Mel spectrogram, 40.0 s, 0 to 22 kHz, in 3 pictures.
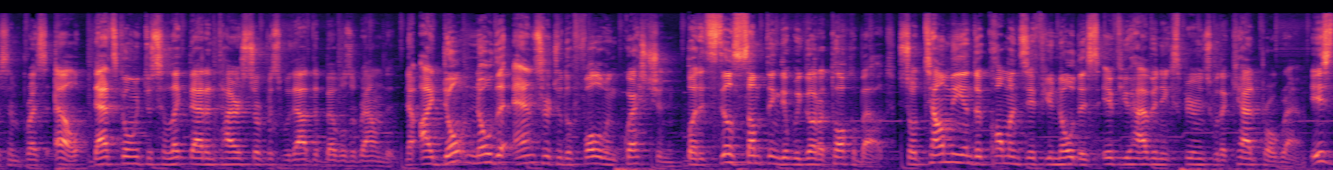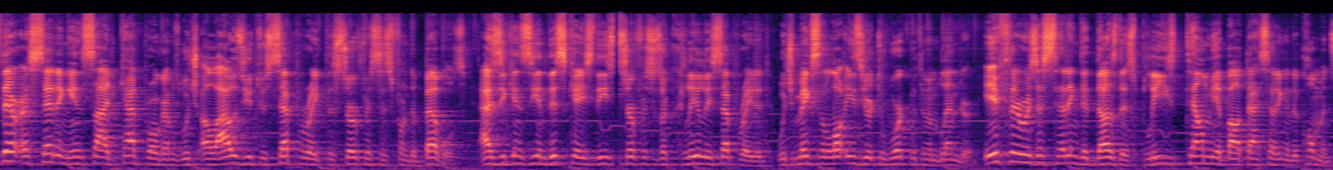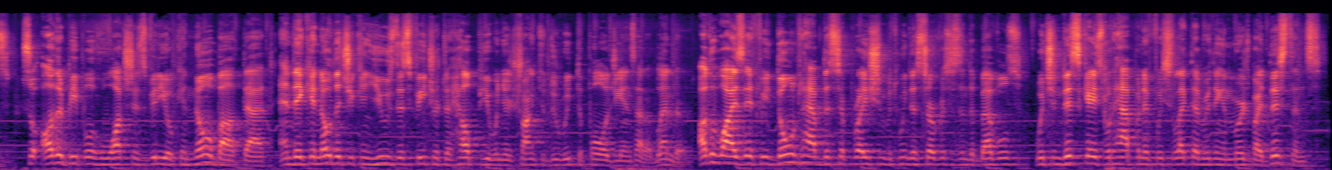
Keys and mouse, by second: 0.7 l, 1.0 click, 2.2 click, 3.7 z, 3.8 drag, 13.0 ctrl+z, 13.5 click, 14.7-15.2 drag, 15.4 drag, 16.3 3, 16.4 click, 16.6 a, 16.8 a, 17.4 l, 17.8 click, 19.1 l, 20.2 g, 21.0 drag, 21.6 click, 22.3 drag, 23.0 click, 23.3-23.7 drag, 24.0-24.3 drag, 24.7 drag, 27.4 drag, 30.6 click, 33.6-35.1 typing, 36.2 a, 36.9 m, 37.7 m, 39.9 a.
